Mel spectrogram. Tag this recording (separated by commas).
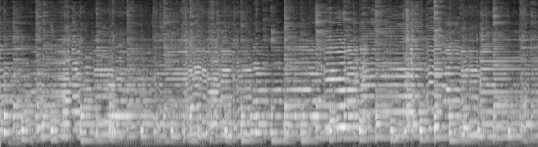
Banjo, Music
